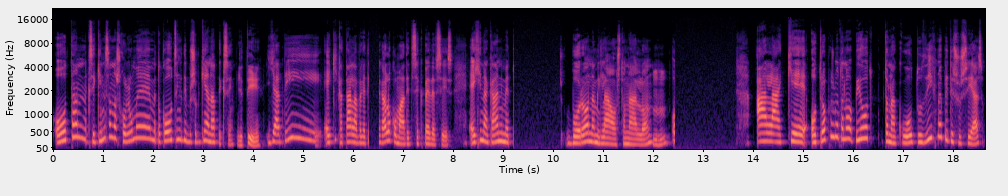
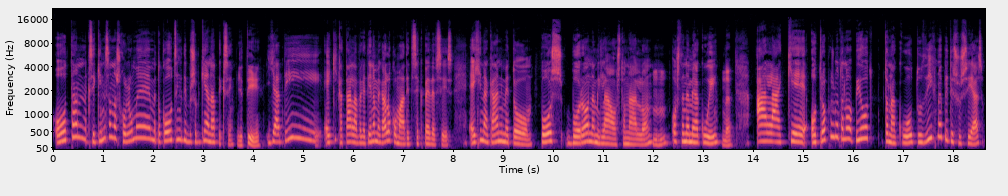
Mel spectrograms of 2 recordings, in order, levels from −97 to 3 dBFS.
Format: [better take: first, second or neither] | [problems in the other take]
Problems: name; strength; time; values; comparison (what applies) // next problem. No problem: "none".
second | audio cutting out; at 6.5 s, at 9 s for 1 s and at 12 s for 1 s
